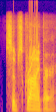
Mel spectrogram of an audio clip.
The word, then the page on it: subscriber: American English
